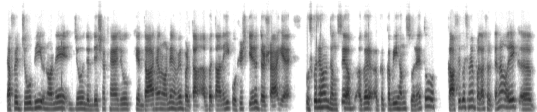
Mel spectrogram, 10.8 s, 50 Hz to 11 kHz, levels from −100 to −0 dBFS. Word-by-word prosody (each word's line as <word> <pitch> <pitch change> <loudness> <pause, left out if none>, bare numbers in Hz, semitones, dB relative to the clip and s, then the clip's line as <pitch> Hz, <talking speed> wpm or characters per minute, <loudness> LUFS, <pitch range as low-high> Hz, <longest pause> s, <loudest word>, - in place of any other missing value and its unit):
या - - +6
फिर 170 -1 0
जो 165 +1 +1
भी 180 +3 0
उन्होंने 155 +2 0 0.3
जो 155 +1 -3
निर्देशक 140 +1 -4
है, 145 0 +3
जो 150 +1 -5 0.2
किरदार 135 0 +3
है 150 - +1
उन्होंने 155 +2 -1
हमें 165 +1 -3
बरता 130 -4 +1 0.2
बताने 135 +2 +1
की 170 - -1
कोशिश 155 +3 -3
की - - 0
है, 160 - +5
जो 180 - +1
दर्शाया 130 - +4
गया - - +3
है - - 0 0.3
उसको 155 +6 +2
जब 195 - +4
हम 205 0 +2
ढंग 145 -3 -2
से 180 +6 +1
अब 160 +1 +1
अगर 165 - +3
अ, - - -3
क 145 - -5
कभी 155 +2 +2
हम 155 0 -2
सुने 135 +4 -1
तो 225 -1 +1 0.3
काफ़ी 195 - +3
कुछ 205 0 -2
हमे 215 +1 -1
पता - - +1
चलता 135 - -5
है - - -7
ना 215 - 0
और - - +1
एक 210 0 +1
अ, 145 0 +1
155 Hz, 255 wpm, -24 LUFS, 145-170 Hz, 0.3 s, या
